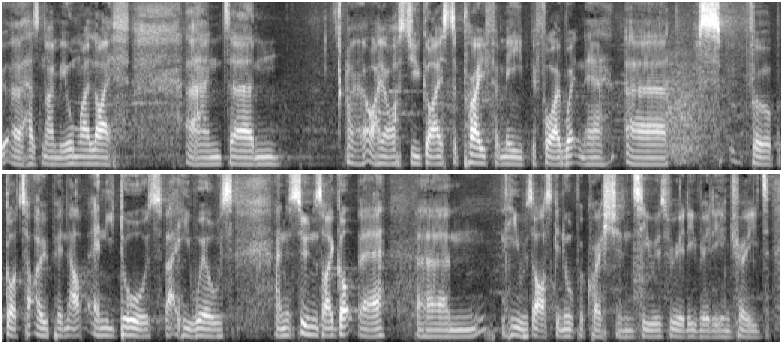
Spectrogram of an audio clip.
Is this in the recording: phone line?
no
